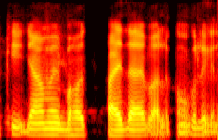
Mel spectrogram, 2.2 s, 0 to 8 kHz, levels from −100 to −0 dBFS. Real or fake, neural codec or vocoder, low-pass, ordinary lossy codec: fake; codec, 16 kHz, 6 kbps, DAC; none; none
